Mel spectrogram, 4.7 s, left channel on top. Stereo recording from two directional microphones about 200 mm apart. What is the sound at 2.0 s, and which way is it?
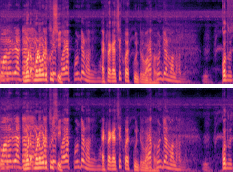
Speech, 30° left (ahead or behind).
